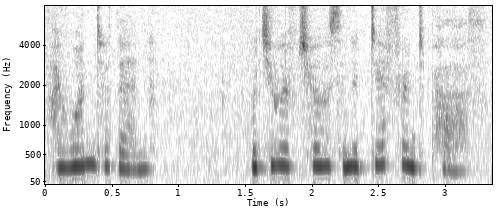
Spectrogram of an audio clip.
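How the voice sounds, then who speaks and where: A woman's voice: high-pitched, steady tone, normal speed, dark tone, slight background noise, close to an everyday voice, poor audio. A woman playing an earnest, scholarly young fantasy princess in a video game, with a British accent and formal, precise diction. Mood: reflective. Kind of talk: dramatic video game cutscene acting. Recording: music behind the voice.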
